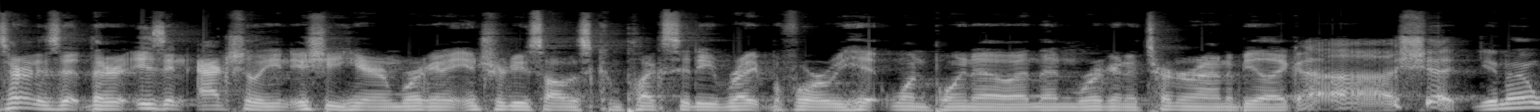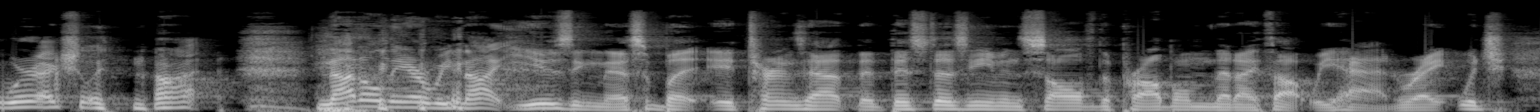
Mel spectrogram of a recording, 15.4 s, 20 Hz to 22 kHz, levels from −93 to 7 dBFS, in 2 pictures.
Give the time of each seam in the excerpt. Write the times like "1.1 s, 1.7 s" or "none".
none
